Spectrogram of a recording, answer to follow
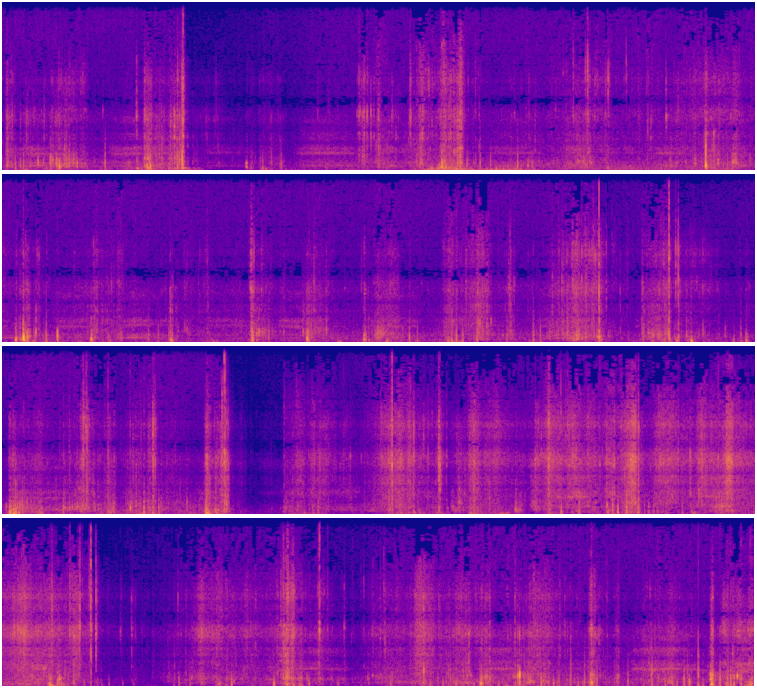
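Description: Footsteps of a hiker scrambling over rock and through low shrubs: irregular crunching and brushing of twigs and branches, with a few brief gaps of near silence.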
